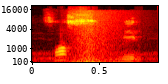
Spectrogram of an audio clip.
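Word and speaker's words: فاصبر: प्यारे बच्चों, हमारी किताब अहकाम कुरानिया उसका सबसे पहला हुक्म है फस्बिर। सबसे पहले इसके प्रोनाउंसिएशन को अच्छे से समझ लें।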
